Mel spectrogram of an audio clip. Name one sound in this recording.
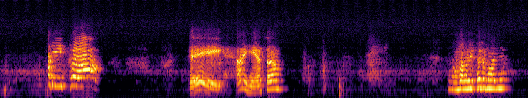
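A baby squeals and babbles.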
